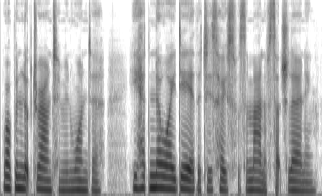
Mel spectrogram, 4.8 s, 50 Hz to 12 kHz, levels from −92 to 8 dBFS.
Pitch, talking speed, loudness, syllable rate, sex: 175 Hz, 235 wpm, -16 LUFS, 5.4 syllables/s, female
